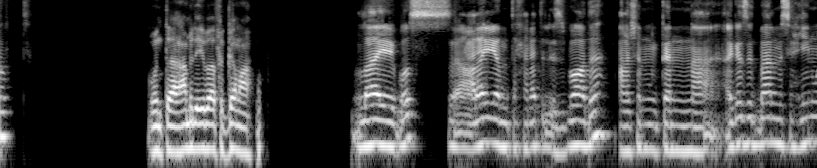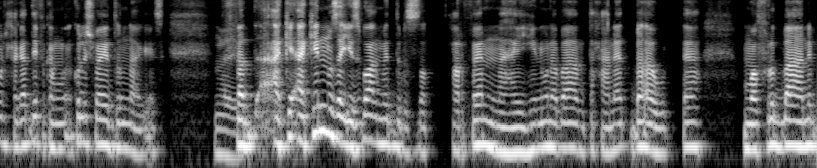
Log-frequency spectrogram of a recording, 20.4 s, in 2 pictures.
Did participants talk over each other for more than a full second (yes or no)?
no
